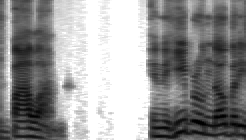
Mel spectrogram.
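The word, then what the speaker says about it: בלעם: not that similar it's in hebrew it's bill um so it's it's like b i l a m bill um in and ba al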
